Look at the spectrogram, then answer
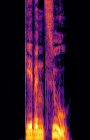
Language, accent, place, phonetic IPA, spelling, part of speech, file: German, Germany, Berlin, [ˌɡɛːbn̩ ˈt͡suː], gäben zu, verb, De-gäben zu.ogg
- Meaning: first/third-person plural subjunctive II of zugeben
